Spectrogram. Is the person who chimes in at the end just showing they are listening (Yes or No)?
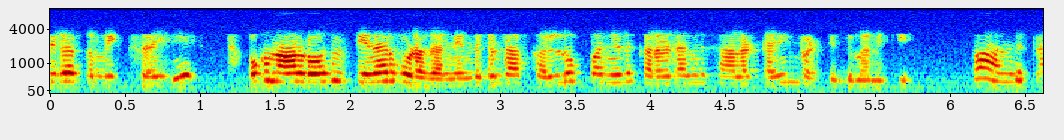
No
